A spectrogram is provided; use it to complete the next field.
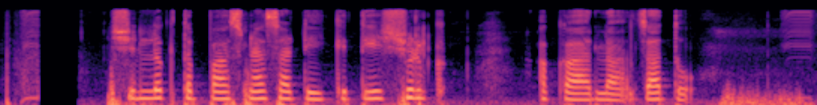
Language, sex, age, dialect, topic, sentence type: Marathi, female, 18-24, Standard Marathi, banking, question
